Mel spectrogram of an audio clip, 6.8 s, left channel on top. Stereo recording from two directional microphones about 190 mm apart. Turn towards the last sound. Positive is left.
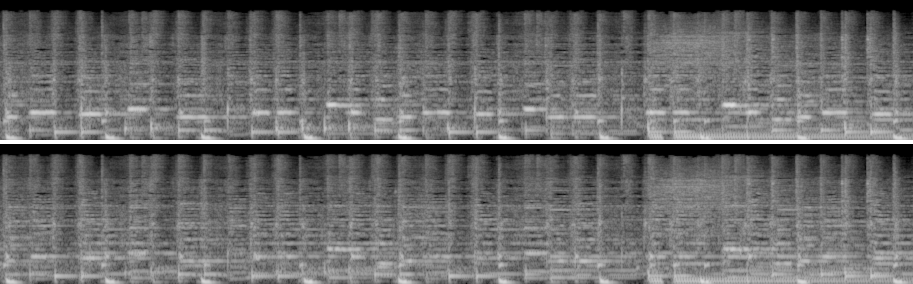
turn(degrees=10)  # may be behind; listen again after turning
